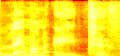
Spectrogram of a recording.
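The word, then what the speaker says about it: Lemon8: Sì, perché molti utenti americani stanno lasciando TikTok e stanno migrando su Lemonade. Scritto Lemon 8. Lemonade si pronuncia quasi come lemonade, che vuol dire limonata.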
